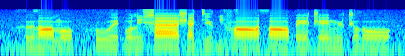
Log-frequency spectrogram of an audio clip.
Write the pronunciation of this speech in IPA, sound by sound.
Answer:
h ɯ ð ɑː m o | h uː ɪ̯ ɠ o l i x æː ʃ æ tʲ ɯ ɠ i v ɑː θ ɑː p eː t͡ʃ eː m y t͡ʃ o ð oː

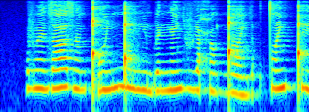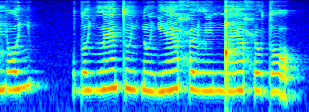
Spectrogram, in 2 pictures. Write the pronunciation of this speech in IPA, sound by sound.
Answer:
v ɛ̃ z a z ɐ̃ ǃʼ ɔ̃ ʎ ŋ͡ǃ õ ŋ ĩ b ɛ ŋ ɛ̃ ʎ v i ħ ɔ̃ ŋ͡ǃ ã ʎ | tˤ ɐ̃ ʎ ǃ i j ɔ ʎ | d ɔ ʎ l ɛ̃ t õ ʎ ɗ õ ʎ j ɛ̃ ħ ɨ l ĩ ŋ͡ǃ ɛ̃ ħ u d ɔ

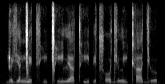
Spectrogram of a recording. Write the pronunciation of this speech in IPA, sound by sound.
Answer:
ɖ ə˨ zʲ a˨ ŋ͡ǀ ɪ˥˧ t͡sʰ i˨ ǀʰ i˥˩ lʲ a˥˧ tʰ i˥˩ pʲ ə˥ t͡sʰ ɔ˨ dʲ ʊ˨ l i˥ kʰ a˥˩ dʲ ʊ˧˥

